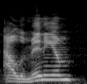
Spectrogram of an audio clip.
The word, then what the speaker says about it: aluminium: do like the way he pronounces uh aluminum he calls it aluminium which is which is really cool for starters i know it's just a uk thing but still that's really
